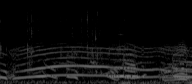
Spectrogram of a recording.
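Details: Newborn Dachshund puppy, one of seven whose eyes are not yet open, orphaned and hand-fed on its first day of artificial nursing; a continuous high, wavering whine with rich harmonics, dipping and rising over two seconds.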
